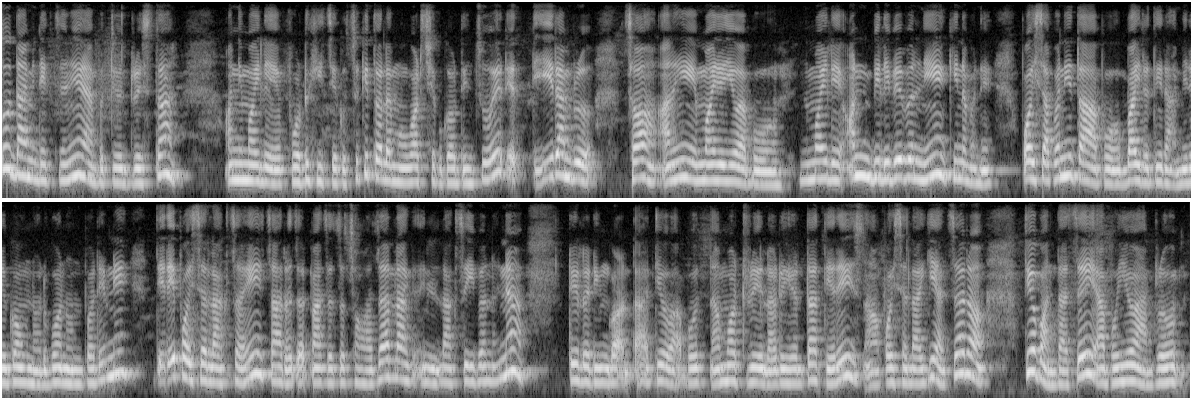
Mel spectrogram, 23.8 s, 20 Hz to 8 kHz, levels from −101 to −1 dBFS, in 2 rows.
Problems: constant background noise, background conversations at intervals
